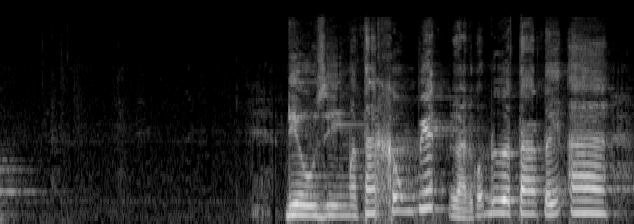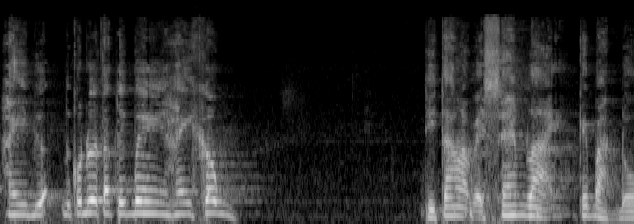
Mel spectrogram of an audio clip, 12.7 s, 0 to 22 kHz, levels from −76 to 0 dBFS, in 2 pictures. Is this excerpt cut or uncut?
uncut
